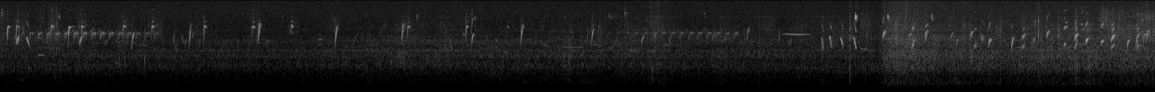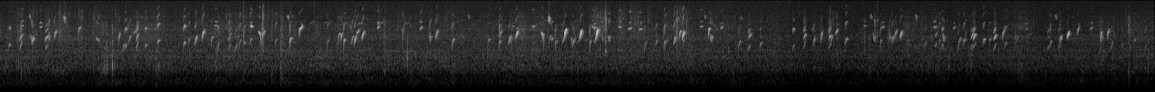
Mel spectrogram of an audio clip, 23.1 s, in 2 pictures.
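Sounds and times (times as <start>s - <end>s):
European goldfinch calls: 7.9s - 23.0s.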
